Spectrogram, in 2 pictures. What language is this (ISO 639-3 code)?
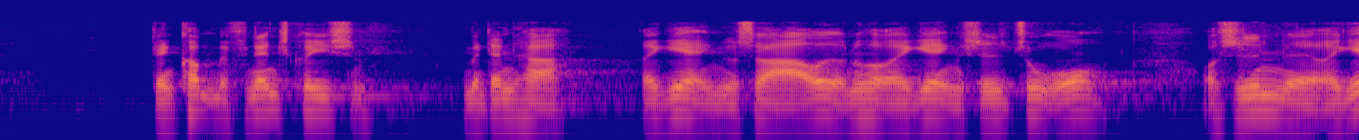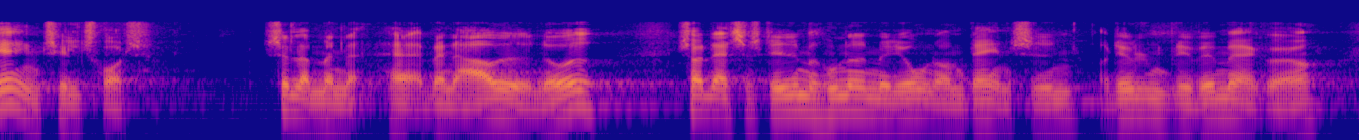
dan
